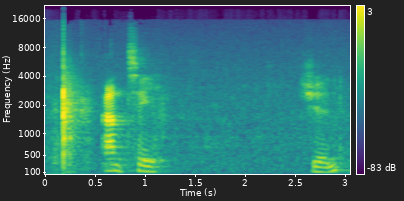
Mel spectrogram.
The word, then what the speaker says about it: antigen: is meant by the term auntie gin and I say it like that because it's you know generates antibodies that's the way I remember it is an antibody generator or well the more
